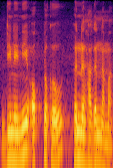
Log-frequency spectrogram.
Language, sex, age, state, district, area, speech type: Bodo, male, 30-45, Assam, Kokrajhar, urban, read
